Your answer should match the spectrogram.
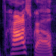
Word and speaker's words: Cosgrove: Cosgrove? – Yeah.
